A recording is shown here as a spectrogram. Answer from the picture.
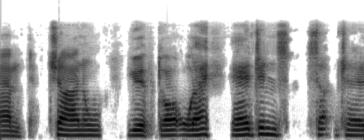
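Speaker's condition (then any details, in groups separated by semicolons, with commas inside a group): Cerebral palsy; unable to walk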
